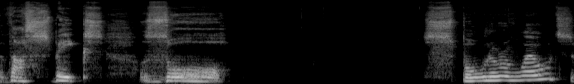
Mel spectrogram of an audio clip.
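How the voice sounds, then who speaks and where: A raspy, put-on character voice at middle pitch. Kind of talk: mock archaic proclamation. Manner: pompous, grandiose.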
